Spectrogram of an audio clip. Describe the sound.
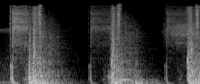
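Hammering late at night: repeated dull, heavy thuds that come in a few clustered bursts, with no voices.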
